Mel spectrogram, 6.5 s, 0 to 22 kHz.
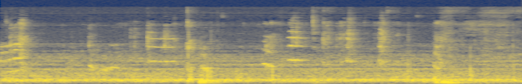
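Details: Domestic kittens indoors playing with a fishing rod toy with a fish, recorded December 20, 2024, one chirping at the toy: short, bright chirps with stacked harmonics, several in quick succession, over a steady low room hum with toy clicks and taps.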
